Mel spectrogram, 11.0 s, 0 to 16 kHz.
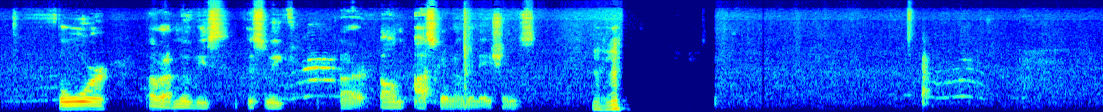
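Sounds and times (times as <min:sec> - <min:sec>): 
steady hiss of noise: 0:00.0 - 0:06.2, 0:07.2 - 0:11.0
speech: 0:00.6 - 0:06.3
cat in heat meowing: 0:02.8 - 0:03.5, 0:09.2 - 0:09.9.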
